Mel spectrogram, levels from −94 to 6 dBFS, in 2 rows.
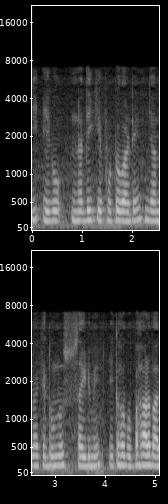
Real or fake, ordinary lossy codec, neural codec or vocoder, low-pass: fake; AAC, 48 kbps; autoencoder, 48 kHz, 128 numbers a frame, DAC-VAE, trained on Japanese speech; 7.2 kHz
